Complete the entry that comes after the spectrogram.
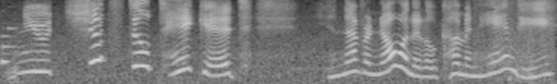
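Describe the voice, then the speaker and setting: A put-on character voice at an extremely high pitch moves at a fairly slow pace over loud background noise. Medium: video game. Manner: earnest, friendly.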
